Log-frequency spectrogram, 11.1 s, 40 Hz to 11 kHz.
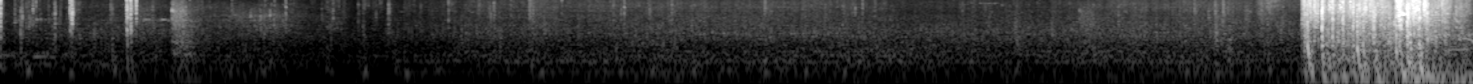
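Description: Gunfire in the Call of Duty: Black Ops 7 beta on PS4 Pro comes as sharp shots early on, then a dense, loud burst of firing near the end over quieter game sounds.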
